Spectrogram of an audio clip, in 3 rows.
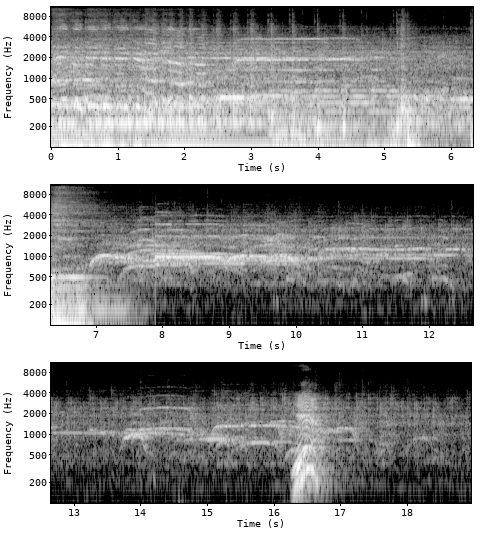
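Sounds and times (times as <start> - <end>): audience cheering and applauding: 0.0 - 18.9.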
